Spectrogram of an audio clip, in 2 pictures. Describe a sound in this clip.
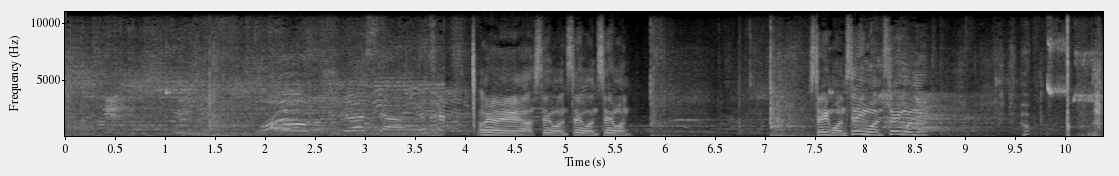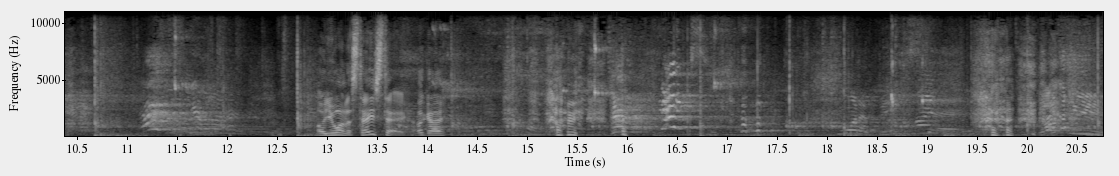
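A volleyball is struck with hands in a large echoing gym.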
